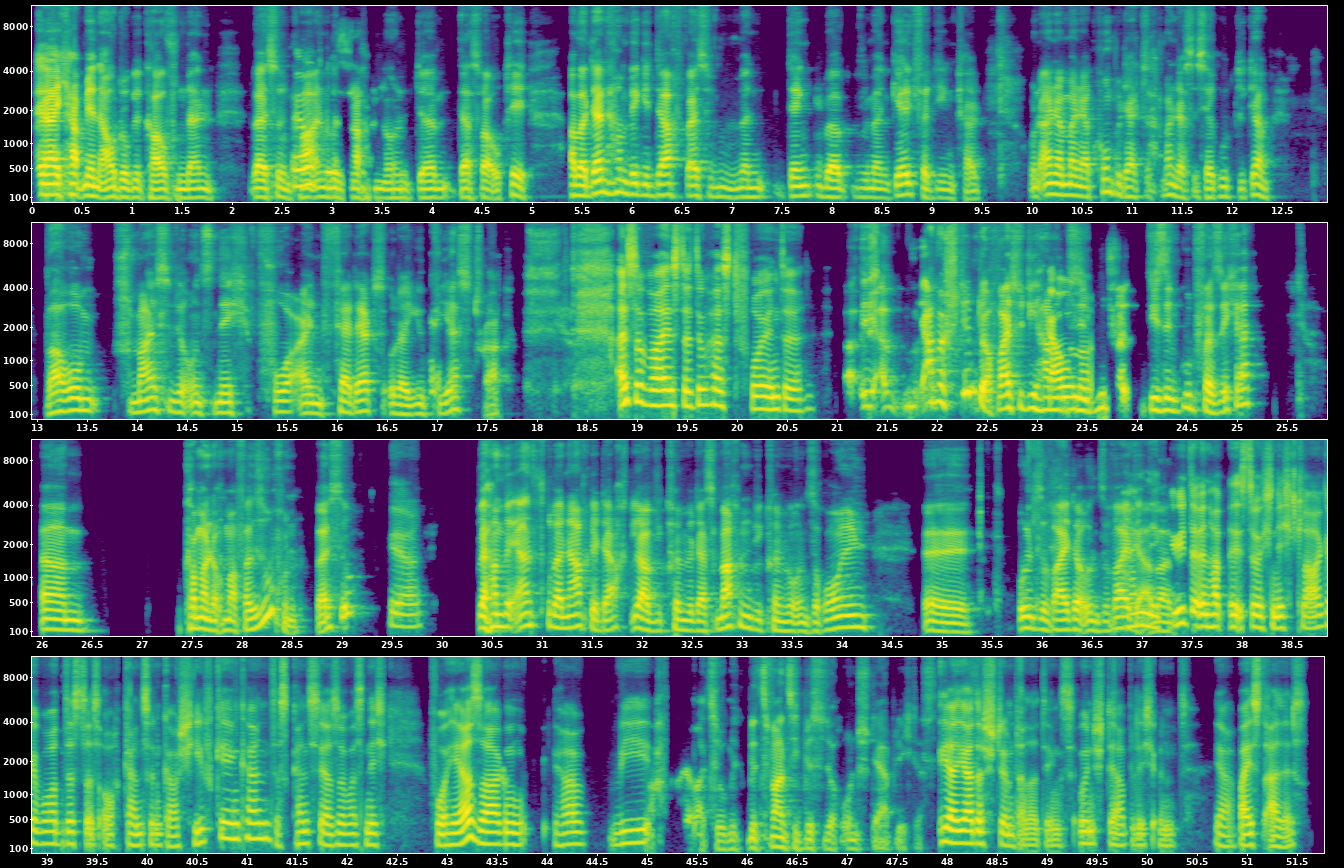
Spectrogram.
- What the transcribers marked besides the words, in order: none
- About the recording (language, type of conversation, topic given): German, unstructured, Wie sparst du am liebsten Geld?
